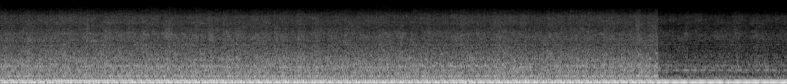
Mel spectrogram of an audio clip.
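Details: 1970 Corvette, freshly rebuilt small block with AFR heads, Clay Smith cam, hydraulic roller lifters, Harland Sharp 1.5 rockers and new headers, first run after six months: strong steady deep lope, regular lumpy pulse, no ticks or knocks; normal idle.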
